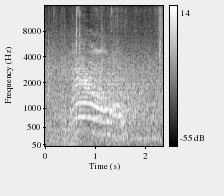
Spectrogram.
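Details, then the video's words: Hungry stray cat eating in a garage basement gives one drawn-out harmonic meow that rises then slides down, a so-called happiness noise made while feeding. "Hungry street cat eating and making funny noises at the same time"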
